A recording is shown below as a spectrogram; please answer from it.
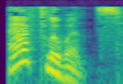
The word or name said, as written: affluence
